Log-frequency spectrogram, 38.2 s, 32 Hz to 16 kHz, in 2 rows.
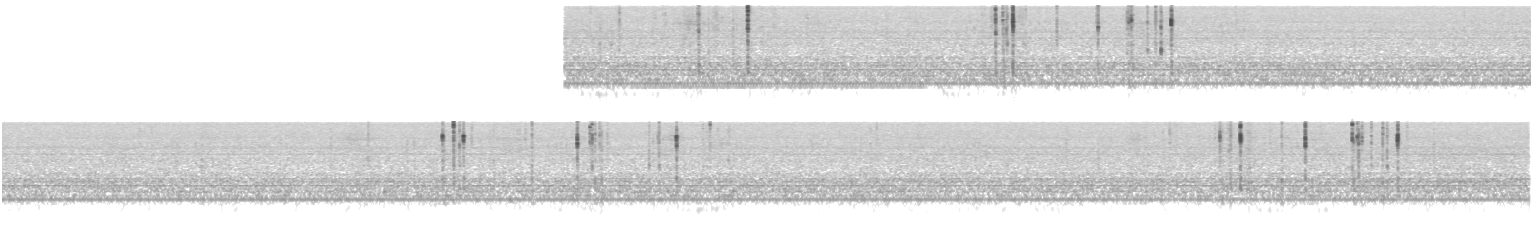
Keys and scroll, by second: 8.8 space, 12.6 super+c, 14.5 alt+super+b, 24.8 super+c, 27.3 alt+super+b, 36.4 alt+super+b.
